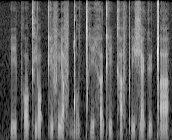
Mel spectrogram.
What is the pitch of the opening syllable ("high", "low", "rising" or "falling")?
low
